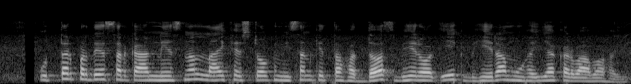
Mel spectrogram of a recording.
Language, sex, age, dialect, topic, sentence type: Magahi, male, 25-30, Western, agriculture, statement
